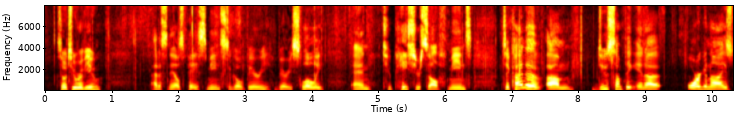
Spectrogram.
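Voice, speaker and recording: A man with a Canadian accent has a dark, mellow tone and lively intonation, the sound dry with no echo. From Canada. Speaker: English teacher. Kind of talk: tutorial. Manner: casual, friendly. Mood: friendly, relaxed. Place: open country. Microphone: lapel.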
